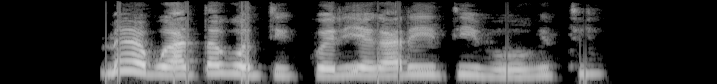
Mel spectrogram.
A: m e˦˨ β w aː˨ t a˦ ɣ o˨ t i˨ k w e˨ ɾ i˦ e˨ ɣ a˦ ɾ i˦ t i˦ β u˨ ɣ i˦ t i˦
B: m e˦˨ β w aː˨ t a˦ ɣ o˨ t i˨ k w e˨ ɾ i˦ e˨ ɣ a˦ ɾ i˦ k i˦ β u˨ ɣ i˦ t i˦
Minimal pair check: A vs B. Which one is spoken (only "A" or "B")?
A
